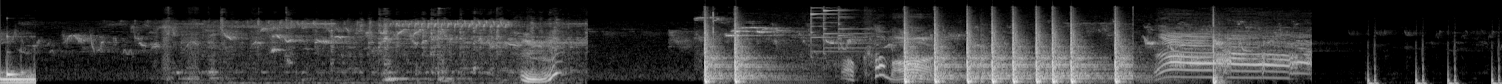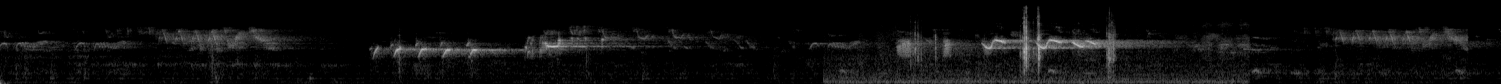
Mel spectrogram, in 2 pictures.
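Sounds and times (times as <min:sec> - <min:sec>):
small birds chirping: 0:00.5 - 0:10.0, 0:10.7 - 0:18.2, 0:20.8 - 0:30.0
low steady hiss: 0:05.0 - 0:07.2
sharp knocks: 0:07.0 - 0:08.2, 0:09.0 - 0:12.3.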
